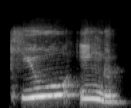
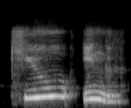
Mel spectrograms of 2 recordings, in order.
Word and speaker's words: queuing: ये इसका प्रोनाउंसिएशन है क्यूइंग। क्यूइंग ऐसे बोलोगे एक साथ तो क्यूइंग, ठीक है?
